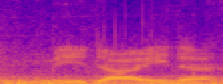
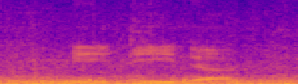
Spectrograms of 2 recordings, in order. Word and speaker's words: Medina: many of you Americans like to call it midina back home they pronounce it Medina my mom's maiden name was uh t t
